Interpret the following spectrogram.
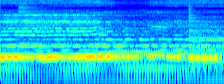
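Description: Dramatic background score: a wordless humming voice holds one long note that lifts slightly about halfway through, over a steady sustained musical drone.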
